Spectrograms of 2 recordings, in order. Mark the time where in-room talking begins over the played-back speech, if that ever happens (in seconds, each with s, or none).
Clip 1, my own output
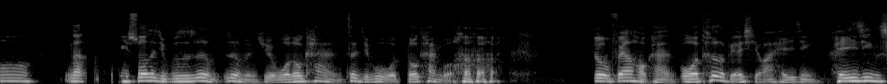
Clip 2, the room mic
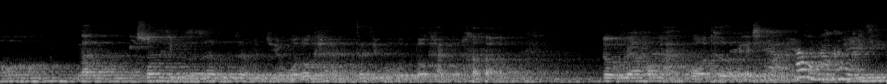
7.3 s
